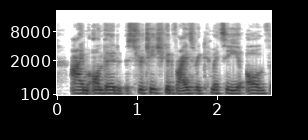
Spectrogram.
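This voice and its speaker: A woman's very deep, low voice with a dark, mellow tone, in a London accent at a fairly quick pace, over a quiet background. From England, London. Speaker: leadership program director, panelist. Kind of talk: panel introduction.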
